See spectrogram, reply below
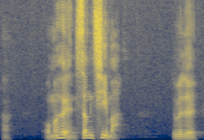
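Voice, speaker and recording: A man's voice: mid-range voice, normal speed. Older pastor guy giving a sermon, chatty, keeps asking "right?" and laughing. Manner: lively, asks the congregation rhetorical questions, laughs often.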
